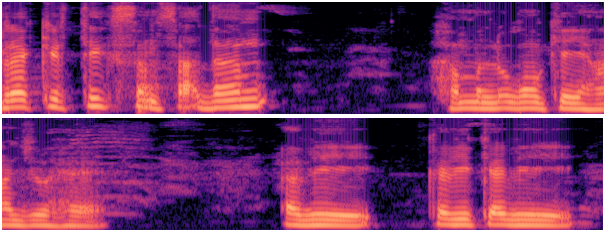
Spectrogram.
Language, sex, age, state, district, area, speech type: Maithili, male, 60+, Bihar, Purnia, rural, spontaneous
